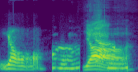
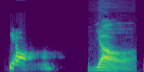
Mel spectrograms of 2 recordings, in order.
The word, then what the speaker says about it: y'all: l you gotta have it's like y-a-w y'all like you would pronounce it when the l comes afterwards but you say a w sound almost but not a complete w sound y'all wow what's up y'all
